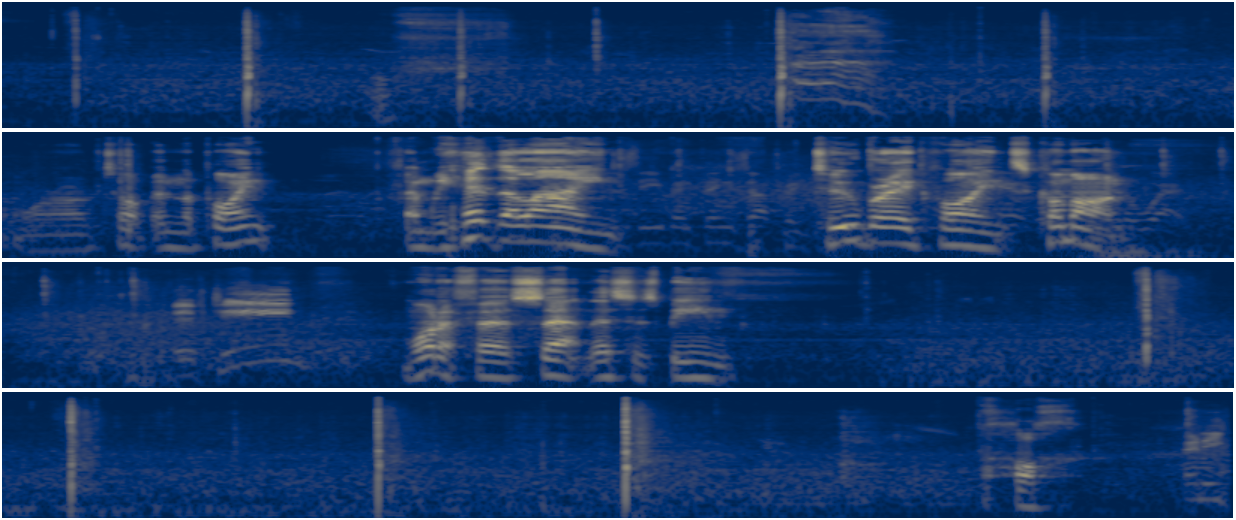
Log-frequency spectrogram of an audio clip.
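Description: A tennis ball is struck by rackets in a rally, with sharp pops.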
